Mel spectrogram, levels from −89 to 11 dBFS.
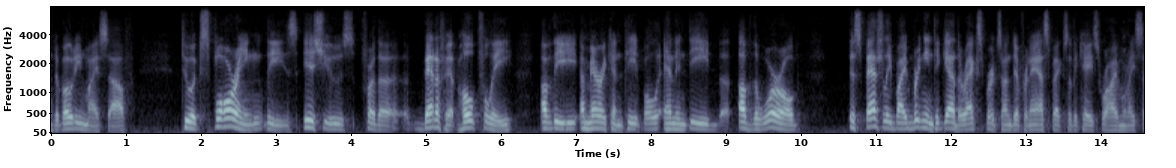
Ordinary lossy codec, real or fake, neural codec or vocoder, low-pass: Opus, 32 kbps; fake; codec, 16 kHz, about 1 kbps, DyCAST, with the encoder's durations; 7.2 kHz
